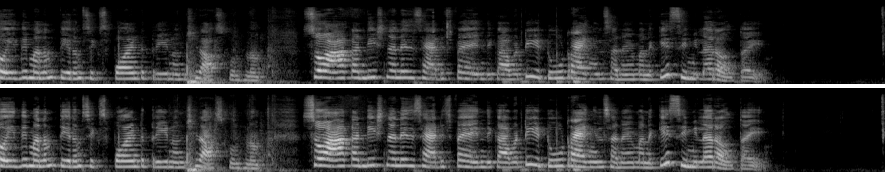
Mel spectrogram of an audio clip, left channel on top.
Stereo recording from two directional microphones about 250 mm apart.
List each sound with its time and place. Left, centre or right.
0.0 s a woman's voice: right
